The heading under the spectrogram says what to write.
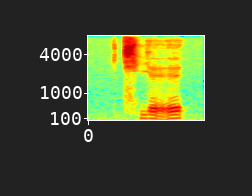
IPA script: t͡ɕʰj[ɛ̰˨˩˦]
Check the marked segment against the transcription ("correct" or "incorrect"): correct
